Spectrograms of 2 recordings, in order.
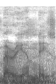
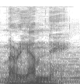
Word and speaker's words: Mariamne: Magdalene was an apostle, then the unique alias Mara on Mariamne's ossuary could be pointing to something extraordinary.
